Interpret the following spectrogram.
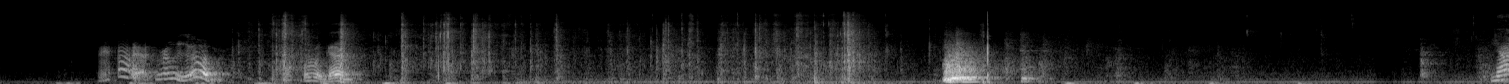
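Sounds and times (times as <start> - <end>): throat hum: 1.0 - 2.4
chewing and mouth noises: 2.3 - 6.8, 11.1 - 14.9.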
